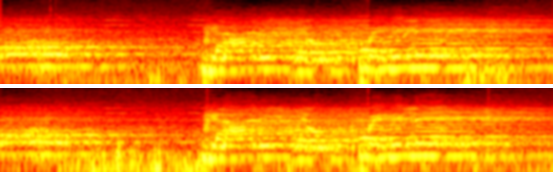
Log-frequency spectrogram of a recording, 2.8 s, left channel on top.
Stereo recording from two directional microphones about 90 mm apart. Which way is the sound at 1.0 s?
25° right (ahead or behind).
